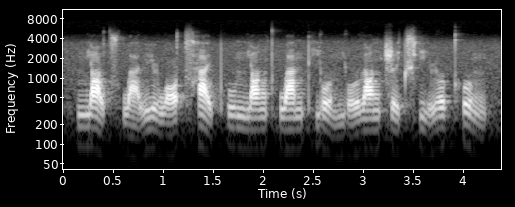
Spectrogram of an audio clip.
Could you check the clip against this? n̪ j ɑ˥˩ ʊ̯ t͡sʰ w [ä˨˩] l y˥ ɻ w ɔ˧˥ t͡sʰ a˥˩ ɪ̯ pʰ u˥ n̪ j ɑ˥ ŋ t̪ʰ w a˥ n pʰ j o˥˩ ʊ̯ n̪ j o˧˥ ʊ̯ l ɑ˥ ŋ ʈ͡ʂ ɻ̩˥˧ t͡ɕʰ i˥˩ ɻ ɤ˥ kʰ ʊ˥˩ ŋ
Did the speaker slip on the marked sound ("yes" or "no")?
no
